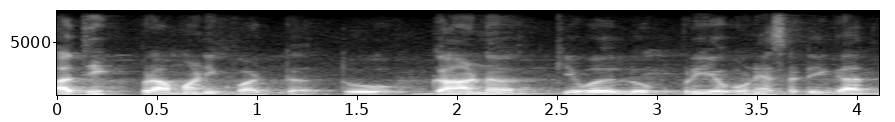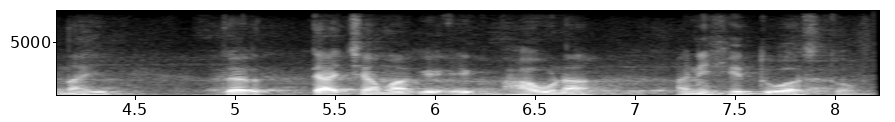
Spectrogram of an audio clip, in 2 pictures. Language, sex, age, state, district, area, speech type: Marathi, male, 45-60, Maharashtra, Thane, rural, spontaneous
